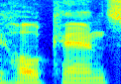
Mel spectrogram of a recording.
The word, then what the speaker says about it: Hokanson: i was looking around now we got von hawkinson on is that is the last name pronounced correctly hulk hence yeah that's right all right and he's running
